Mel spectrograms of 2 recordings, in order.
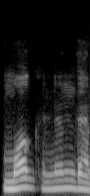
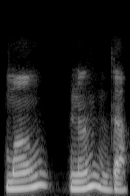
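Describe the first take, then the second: First: "মগ নুন দা" with a hard g stop; unchanged pronunciation. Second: "মং নুন দা" with ng in place of g; nasalised pronunciation. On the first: Teacher showing learners what not to say, unchanged pronunciation. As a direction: say "মগ নুন দা" slowly, g not turned to ng. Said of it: "মগ নুন দা না". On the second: Teacher giving learners the changed sound, nasalised pronunciation. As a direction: break up "মং নুন দা", humming the ng. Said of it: "এটার উচ্চারণ হবে". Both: Shown as a demonstration.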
